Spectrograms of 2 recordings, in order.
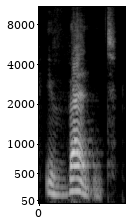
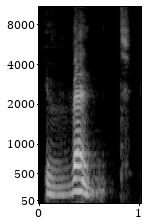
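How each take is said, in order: First: The stress is on the second syllable. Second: The same.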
